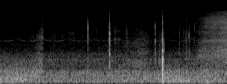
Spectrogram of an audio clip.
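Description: Motorcycle on the move: a steady engine-and-road rush with wind on the microphone, and a few light clicks.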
